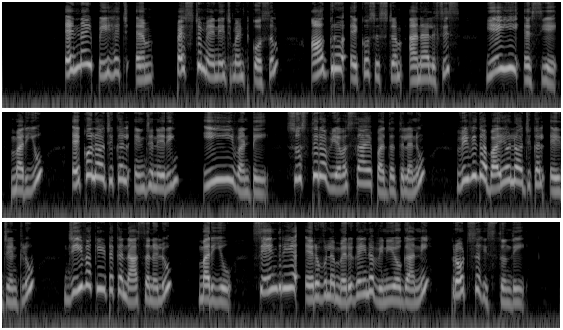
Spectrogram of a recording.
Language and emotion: Telugu, neutral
